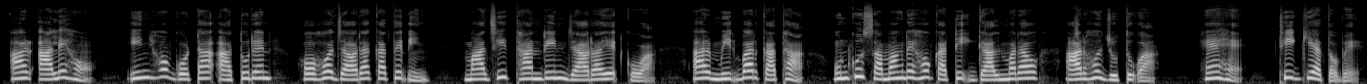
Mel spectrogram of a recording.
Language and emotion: Santali, neutral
